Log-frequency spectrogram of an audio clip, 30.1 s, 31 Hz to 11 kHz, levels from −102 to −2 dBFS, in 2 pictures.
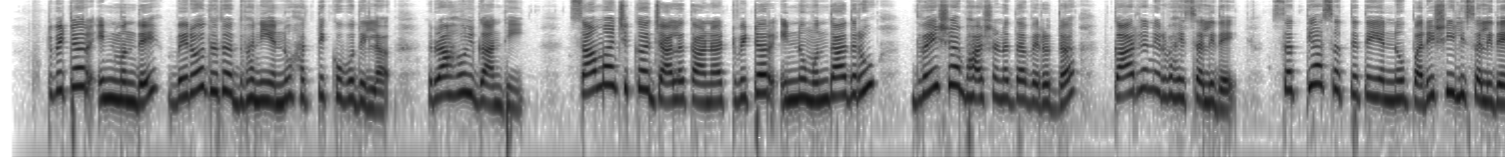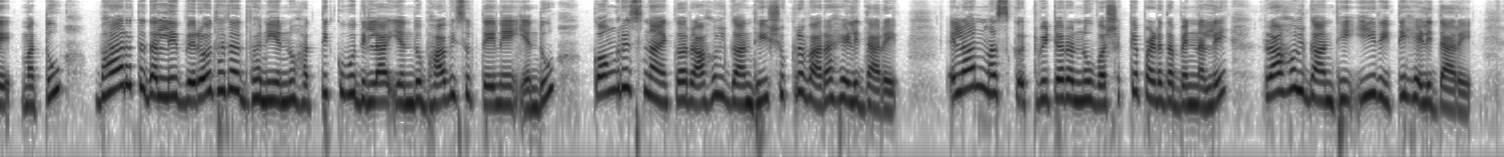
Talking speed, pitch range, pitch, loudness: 90 wpm, 245-340 Hz, 280 Hz, -18 LUFS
